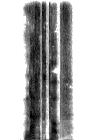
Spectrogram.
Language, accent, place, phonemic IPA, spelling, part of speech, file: German, Germany, Berlin, /ˈnaχtɔpf/, Nachttopf, noun, De-Nachttopf.ogg
- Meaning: chamber pot (a bowl kept in a bedroom to serve as a temporary toilet)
